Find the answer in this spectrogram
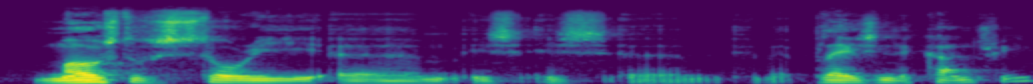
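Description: His pitch very deep and low, a man speaks with fairly even intonation. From Netherlands. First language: Dutch (speaking French). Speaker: comic artist. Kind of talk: panel talk at a festival. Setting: stage with audience.

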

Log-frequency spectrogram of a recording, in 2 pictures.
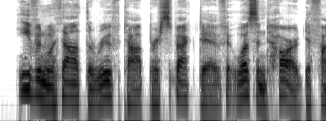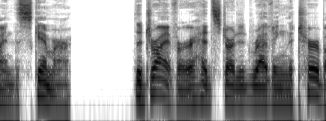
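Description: This is reading aloud in a natural voice, with lively intonation. The background is quiet.

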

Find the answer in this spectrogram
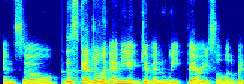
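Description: Speaking with a Spanish accent at a fairly quick pace, a woman has a fairly low pitch, captured on a very clean recording with a silent background. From Mexico. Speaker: education researcher. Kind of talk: interview.

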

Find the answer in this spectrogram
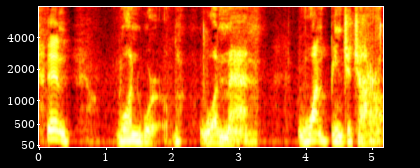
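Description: A man's put-on character voice at medium pitch, very slow pace, ordinary pitch variation, long and frequent pauses. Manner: epic, dramatic.

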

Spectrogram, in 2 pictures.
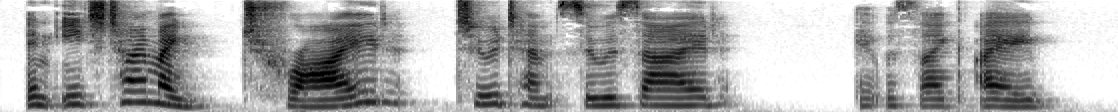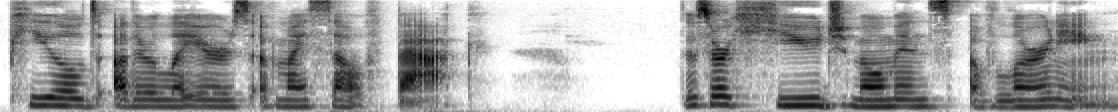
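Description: A warm tone with ordinary pitch variation moves at a very slow pace. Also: woman, medium pitch for a woman. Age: 40s. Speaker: podcast host and color healing author. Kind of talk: solo podcast monologue. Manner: warm, conversational.

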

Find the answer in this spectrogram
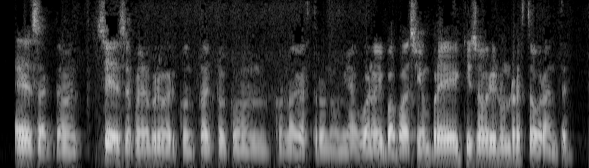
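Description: A man talks fairly quickly with hardly any pauses, in an unremarkable speaking voice. His pitch is medium and his intonation fairly even. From Colombia, Bogotá. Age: 20s. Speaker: startup co-founder. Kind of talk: interview.

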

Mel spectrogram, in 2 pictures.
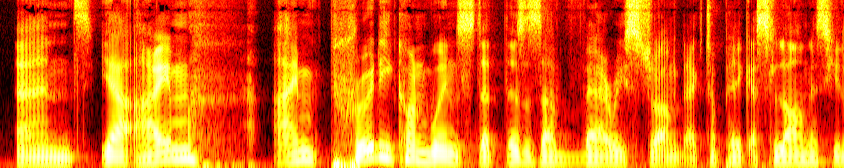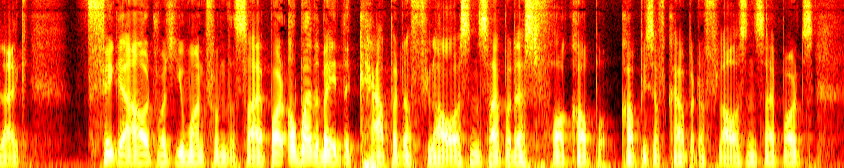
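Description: Very clean recording with a silent background of a man with a normal speaking voice, medium pitch, ordinary pitch variation and a fairly quick pace. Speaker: podcast host. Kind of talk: casual chat about card game strategy.

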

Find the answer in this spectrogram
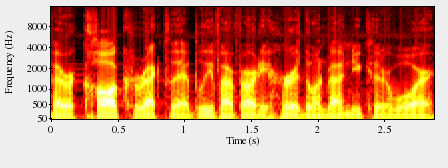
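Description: Over music in the background, a man with a very deep, low pitch speaks at a very fast pace in a dry, close sound with no echo. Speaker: guest radio host. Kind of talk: casual radio interview. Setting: radio studio.

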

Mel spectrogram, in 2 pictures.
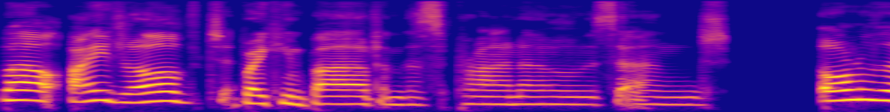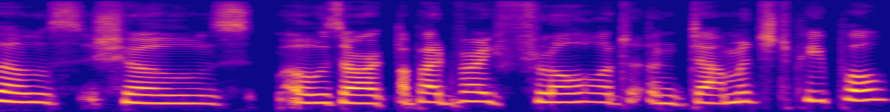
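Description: A woman with an Irish accent speaks at a fairly slow pace with ordinary pitch variation. The sound is dry and close, without echo. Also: fairly high pitch for a woman. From Ireland. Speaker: novelist. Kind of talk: interview. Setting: video call.

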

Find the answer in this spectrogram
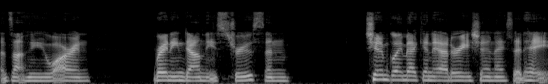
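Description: Against a quiet background, a woman with an American accent speaks fairly quickly in a fairly low, bright, sharp tone with fairly even intonation. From US Midwest, Rockford, Illinois. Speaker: lay missionary, event coordinator. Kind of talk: personal testimony interview.

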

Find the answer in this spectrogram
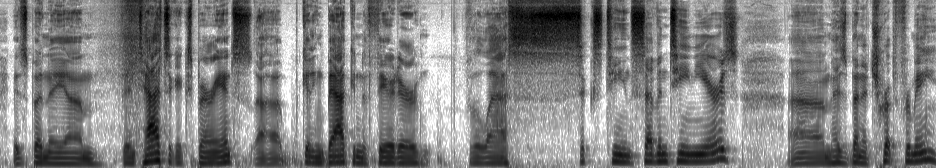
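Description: Speaking at a fairly slow pace with a Boston accent, a man uses ordinary pitch variation. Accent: Boston-area New England. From Massachusetts South Shore (Duxbury). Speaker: theater director. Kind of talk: radio interview.

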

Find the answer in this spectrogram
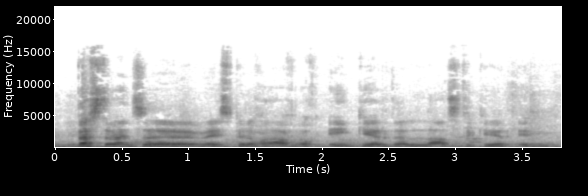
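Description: Speech at a moderate pace, with noticeable background noise and audible room echo. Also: man. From Flanders, Belgium. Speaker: circus acrobat. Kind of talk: interview; promo announcement.

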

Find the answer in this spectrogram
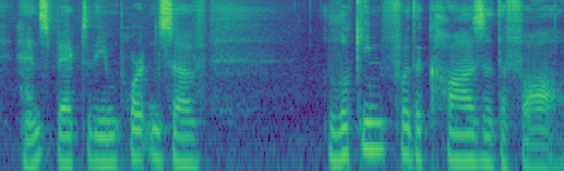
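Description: A man speaks at a moderate pace in a somewhat breathy voice of medium pitch, with ordinary pitch variation. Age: 60s. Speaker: emergency physician. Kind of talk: interview.

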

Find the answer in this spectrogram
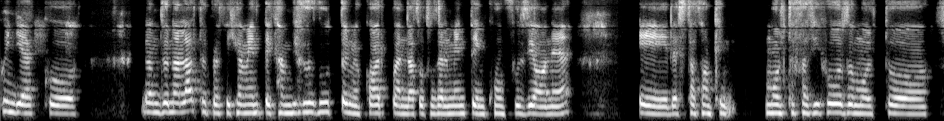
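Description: A woman speaks at a fairly quick pace in a medium pitch, with long, frequent pauses. Her loudness stays very even and her intonation is monotone and flat. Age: 20s. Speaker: university student sharing chronic illness story. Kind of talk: interview testimony.

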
